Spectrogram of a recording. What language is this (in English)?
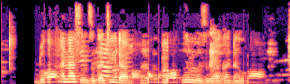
Gidar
